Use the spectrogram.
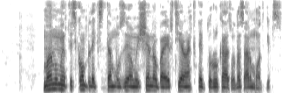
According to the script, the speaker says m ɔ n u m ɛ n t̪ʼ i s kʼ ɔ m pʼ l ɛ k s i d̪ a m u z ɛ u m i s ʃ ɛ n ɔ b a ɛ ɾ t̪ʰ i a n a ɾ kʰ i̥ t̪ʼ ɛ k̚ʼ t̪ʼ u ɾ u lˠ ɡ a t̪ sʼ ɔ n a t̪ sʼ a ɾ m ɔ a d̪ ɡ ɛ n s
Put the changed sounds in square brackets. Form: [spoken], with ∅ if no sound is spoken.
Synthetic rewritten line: m ɔ n u m ɛ n t̪ʼ i s kʼ ɔ m pʼ l ɛ k s i d̪ a m u z ɛ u m i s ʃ ɛ n ɔ b a ɛ ɾ t̪ʰ i a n a ɾ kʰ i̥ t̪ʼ ɛ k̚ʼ t̪ʼ u ɾ u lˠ ɡ a t̪ sʼ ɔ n a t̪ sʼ a ɾ m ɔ a d̪ ɡ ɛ n s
